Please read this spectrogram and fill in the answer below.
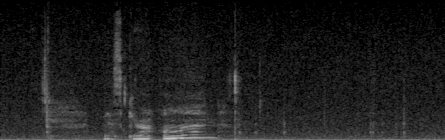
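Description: A woman's quiet, murmured voice, one short utterance about a second in, with a couple of faint clicks around it.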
